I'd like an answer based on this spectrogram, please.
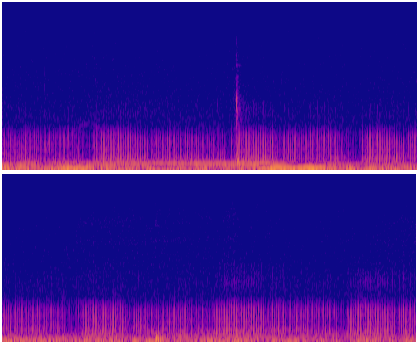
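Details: Baby kitten purring steadily, a low rumbling vibration that swells and fades in breath cycles roughly every second, with a faint constant low hum underneath and one brief click.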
